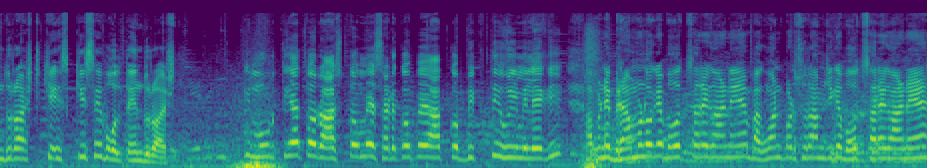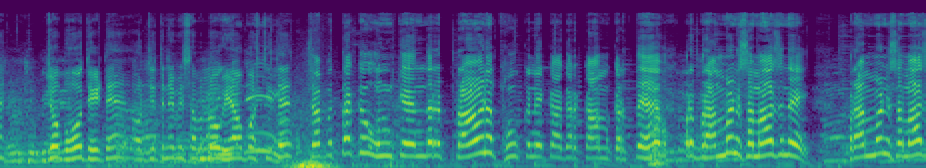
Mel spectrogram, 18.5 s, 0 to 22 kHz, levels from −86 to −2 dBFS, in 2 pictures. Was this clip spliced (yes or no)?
yes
